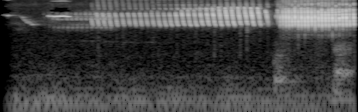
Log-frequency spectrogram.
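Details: Quieter canary training song: a faint whistle, then an accelerating high trill that builds in volume before switching to a loud, fast buzzy roll.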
